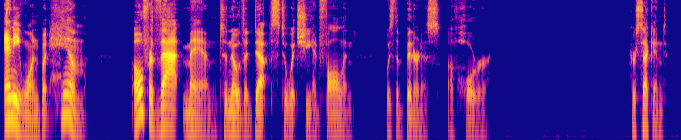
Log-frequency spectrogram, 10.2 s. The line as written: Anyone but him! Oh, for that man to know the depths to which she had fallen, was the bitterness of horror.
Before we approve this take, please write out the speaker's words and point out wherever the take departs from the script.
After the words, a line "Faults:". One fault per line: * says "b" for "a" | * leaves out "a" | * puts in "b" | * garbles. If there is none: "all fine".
Anyone but him! Oh, for that man to know the depths to which she had fallen, was the bitterness of horror. Her second
Faults:
* puts in "Her second"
